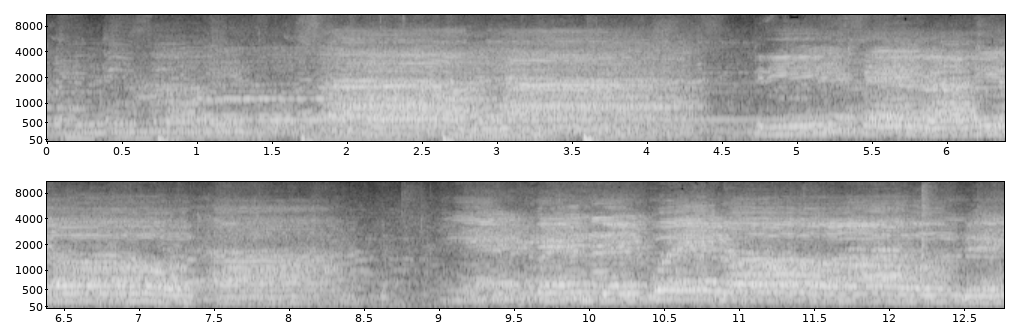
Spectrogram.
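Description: A group of people singing a hymn together, in phrases with short breaks about four and a half and nine seconds in.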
